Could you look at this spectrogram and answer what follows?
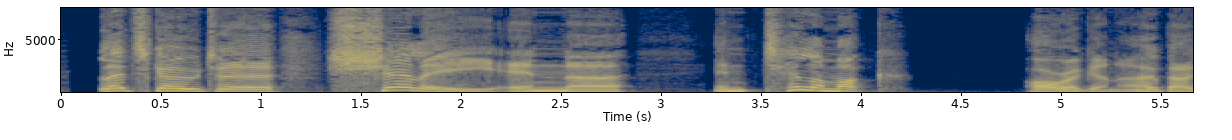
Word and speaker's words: Tillamook: Let's go to Shelley in Tillamook, Oregon.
